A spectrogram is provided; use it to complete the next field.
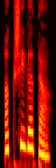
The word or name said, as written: ಅಕ್ಷಿಗತ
